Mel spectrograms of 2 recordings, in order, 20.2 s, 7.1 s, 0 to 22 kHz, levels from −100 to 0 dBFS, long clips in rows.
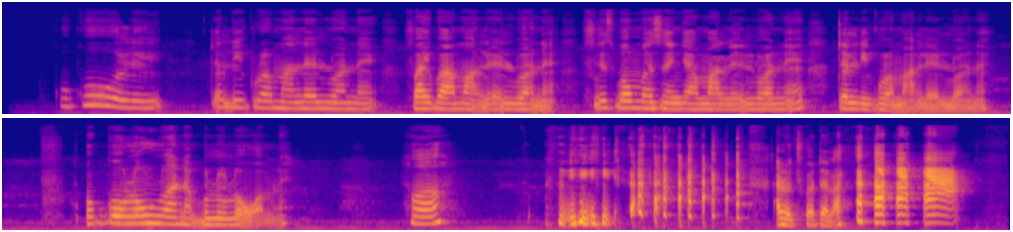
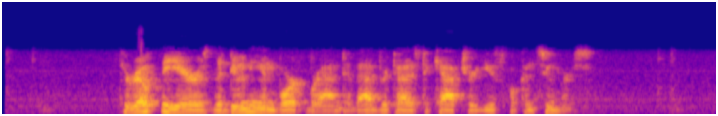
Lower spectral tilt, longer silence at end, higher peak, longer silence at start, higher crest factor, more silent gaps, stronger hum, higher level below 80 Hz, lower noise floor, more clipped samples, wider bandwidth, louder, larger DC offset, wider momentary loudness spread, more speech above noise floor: second, -3.5 dB/octave vs -10 dB/octave; second, 0.45 s vs 1.25 s; about the same, -4 dBFS vs -2 dBFS; second, 0.6 s vs 1.2 s; about the same, 24 dB vs 20 dB; neither; neither; second, -60 dBFS vs -46 dBFS; first, -72 dBFS vs -56 dBFS; neither; first, 16 kHz vs 4.5 kHz; second, -26 LUFS vs -19 LUFS; neither; first, 19 LU vs 15 LU; first, 45 dB vs 37 dB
